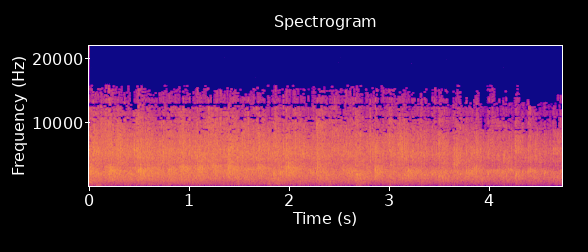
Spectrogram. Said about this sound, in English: Vamos, dale un fuerte aplauso a Dios. Give a strong applause to the Lord.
